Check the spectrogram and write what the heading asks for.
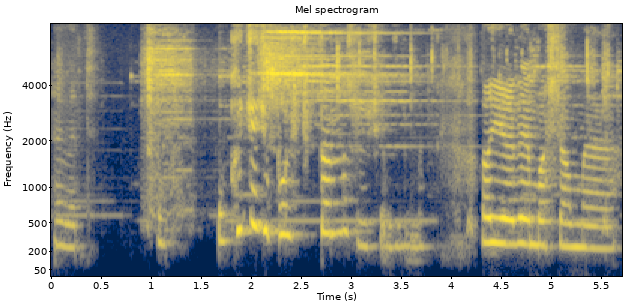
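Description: A high-pitched woman narrating her gameplay live, quick to squeal and cry out at every slip. She sounds nervous and excited and trips over her words now and then. Faint game music hums underneath. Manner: excitable, frequent exclamations and squeals. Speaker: gaming channel host.

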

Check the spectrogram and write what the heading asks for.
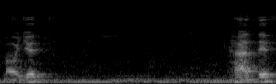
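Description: A man's voice: on the low side, flat delivery, drawn-out words. A man in his thirties with an Indonesian accent, teaching a language through short, repeated conversational questions. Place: small indoor classroom. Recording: roomy echo, loud background noise.

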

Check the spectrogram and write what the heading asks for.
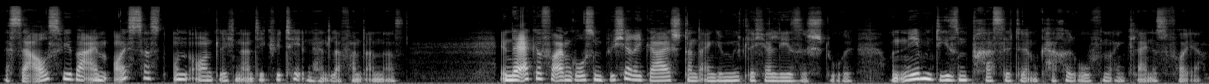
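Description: A woman narrating a children's advent story in a calm, measured reading voice. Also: lowish voice, vocal fry.

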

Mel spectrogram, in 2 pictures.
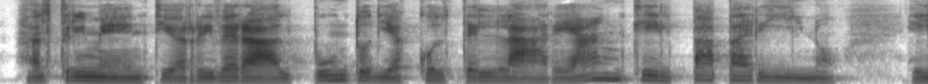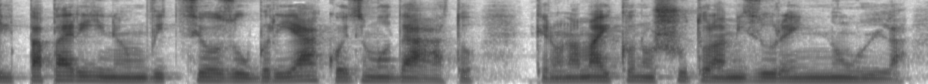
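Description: A woman's voice: very deep voice, a little mellow. A woman voicing a cynical, gossipy young male seminarian who mocks and insinuates, in an audiobook reading. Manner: mocking, insinuating, talkative.

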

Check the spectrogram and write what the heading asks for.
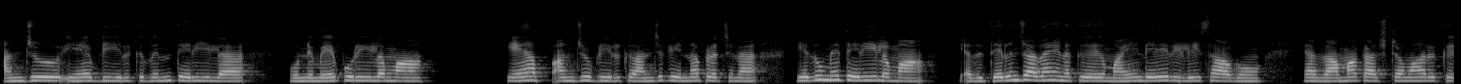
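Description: A man playing a worried aging father, slow and fretful. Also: on the high side, little pitch movement, a little mellow, close to an everyday voice.

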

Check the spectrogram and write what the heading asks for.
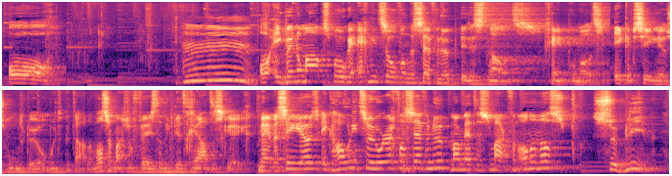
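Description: A YouTuber unboxing a mystery box, animated and exclaiming loudly, with English words thrown in. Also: mid-range voice, brisk. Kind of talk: excited unboxing vlog. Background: background music.

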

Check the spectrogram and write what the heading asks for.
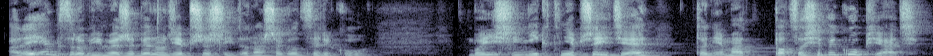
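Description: A man's voice: medium pitch, expressive, normal speed, dark tone, lightly acted. Male reader doing a doubtful schoolboy, down-to-earth. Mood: sceptical.

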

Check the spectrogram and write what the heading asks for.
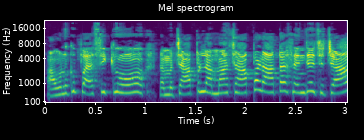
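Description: A woman's voice: extremely high pitch, quick pace, very noisy. A woman voicing a chatty, cheerful little schoolgirl in a homemade cartoon. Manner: bubbly, chatty. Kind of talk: cartoon voice acting.

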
